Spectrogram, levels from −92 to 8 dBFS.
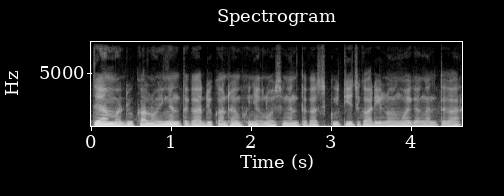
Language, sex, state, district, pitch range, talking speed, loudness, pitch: Wancho, male, Arunachal Pradesh, Longding, 130-140 Hz, 205 wpm, -16 LUFS, 135 Hz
